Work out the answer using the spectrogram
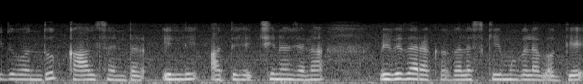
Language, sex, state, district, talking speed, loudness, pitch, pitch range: Kannada, female, Karnataka, Dakshina Kannada, 145 wpm, -17 LUFS, 220 Hz, 215-235 Hz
